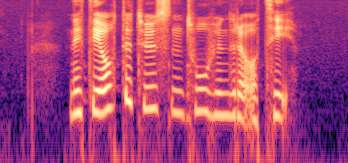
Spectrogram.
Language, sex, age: Norwegian, female, 38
